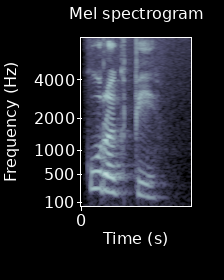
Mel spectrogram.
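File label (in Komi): "курӧгпи", Komi-Zyrian, female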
